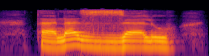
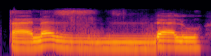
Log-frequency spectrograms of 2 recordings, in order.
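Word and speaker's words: تَنَزَّلُ: Untuk huruf zai kita bisa latih untuk huruf zai pengucapan huruf zai di ayat keempat dari surah al-Qadar. Tanazzalu. Tanazzalu. Tanazzalu ya. Tanazzalu gitu ya. supaya huruf zai ini tidak terucapnya dengan huruf jim.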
